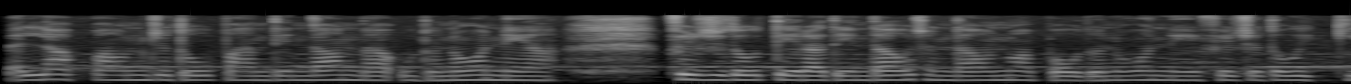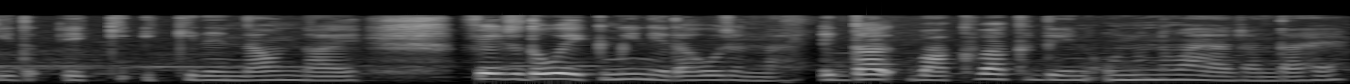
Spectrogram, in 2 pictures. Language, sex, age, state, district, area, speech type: Punjabi, female, 18-30, Punjab, Tarn Taran, urban, spontaneous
